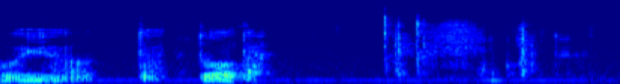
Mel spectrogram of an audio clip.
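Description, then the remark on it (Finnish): A short flurry of computer keyboard typing and mouse clicks, sharp, tapping in quick irregular bursts after a few brief murmured vocal sounds at the start, while something is being installed into Eclipse. “Ja klikataan se siihen.”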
